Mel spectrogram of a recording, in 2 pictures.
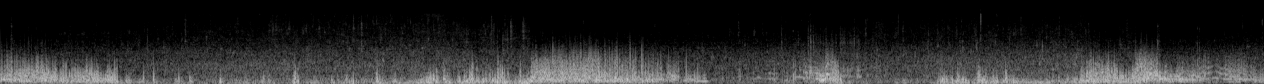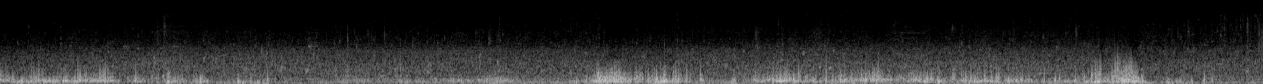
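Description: Wind buffeting the microphone on a sailboat's deck, coming in irregular gusts every few seconds.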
